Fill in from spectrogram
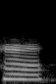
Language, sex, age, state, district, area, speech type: Bengali, female, 30-45, West Bengal, Paschim Bardhaman, urban, conversation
